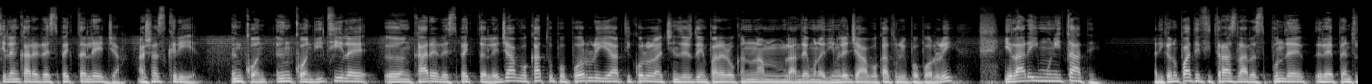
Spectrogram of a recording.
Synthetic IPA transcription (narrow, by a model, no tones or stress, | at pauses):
iːleɨŋkaɾe̞ɾe̞spe̞k̚t̪əle̞d͡ʒa̰aʃaskɾije̞̰ | ɨŋkoɨŋko̞nd̪it̪siːle̞ɨŋkaɾe̞ɾe̞spe̞k̚t̪əle̞d͡ʒaːvo̞kat̪ulpo̞po̞ɾulujeart̪iko̞lulat͡ʃinzeʃid̪oɨmpaɾeɾəwkənunamla̰nd̪e̞mɨnəd̪inle̞d͡ʒaːvo̞kat̪ulujpo̞po̞ɾulujje̞laɾe̞imunit̪at̪e̞ | ad̪ikənupoat̪e̞fit̪ɾans̬laɾəspund̪eeɾe̞pe̞nt̪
